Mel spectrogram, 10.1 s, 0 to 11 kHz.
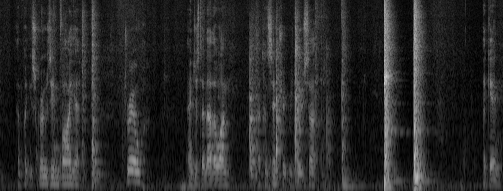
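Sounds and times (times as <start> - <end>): loud thuds on sheet metal: 6.8 - 8.7.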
